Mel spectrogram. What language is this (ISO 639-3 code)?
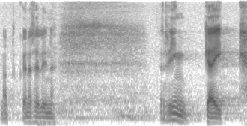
est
